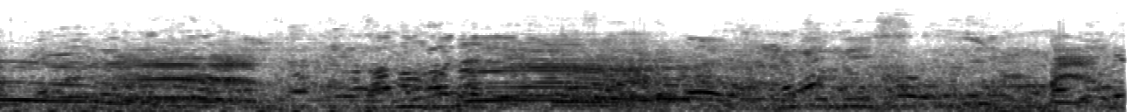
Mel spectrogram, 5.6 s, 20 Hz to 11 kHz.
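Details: Several Sahiwal bull calves for sale at a Sylhet cattle market, 29 June 2024: short, arching moos from different animals overlap, set against a constant murmur of buyers and sellers.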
